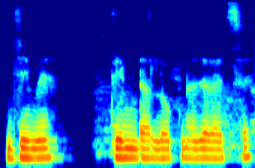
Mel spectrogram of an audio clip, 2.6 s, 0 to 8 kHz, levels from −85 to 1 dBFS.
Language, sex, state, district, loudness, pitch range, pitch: Bengali, male, West Bengal, Malda, -19 LUFS, 120-125 Hz, 125 Hz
